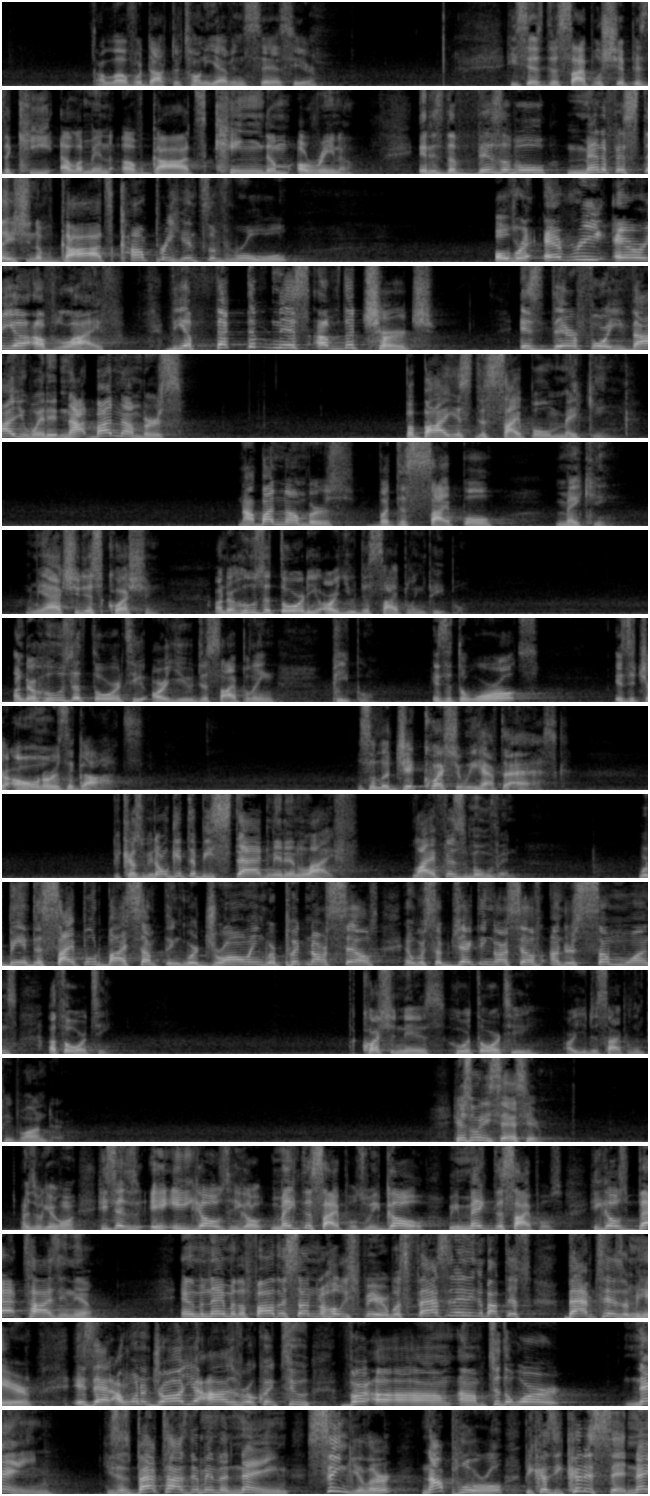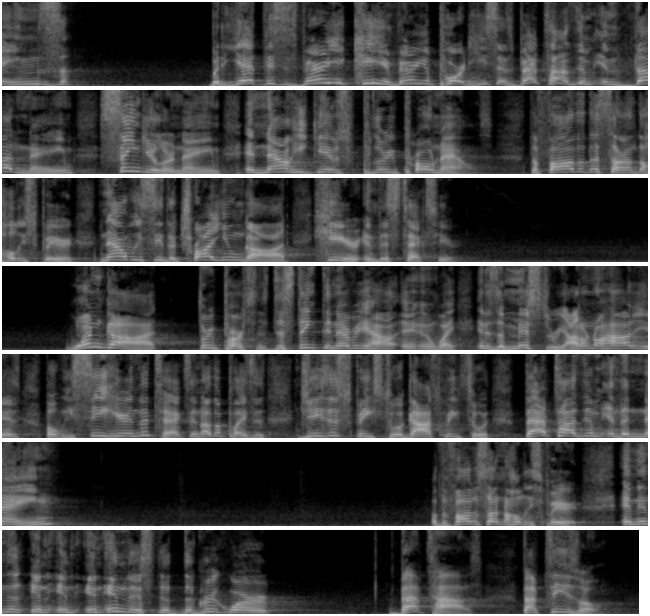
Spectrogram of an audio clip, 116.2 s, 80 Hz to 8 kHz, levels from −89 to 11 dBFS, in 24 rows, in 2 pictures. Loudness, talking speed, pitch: -22 LUFS, 165 wpm, 195 Hz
